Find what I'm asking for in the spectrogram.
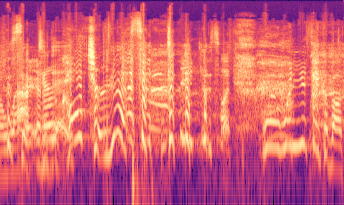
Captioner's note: both laugh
